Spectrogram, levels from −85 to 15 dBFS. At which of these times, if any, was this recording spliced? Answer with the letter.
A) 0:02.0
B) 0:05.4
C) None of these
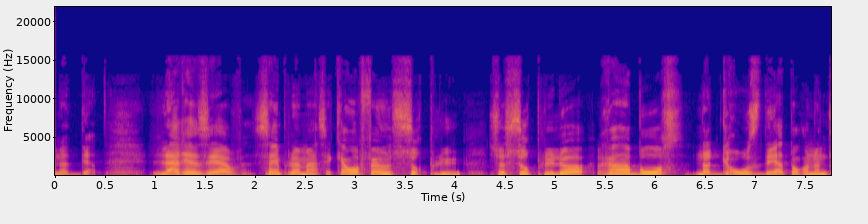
B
